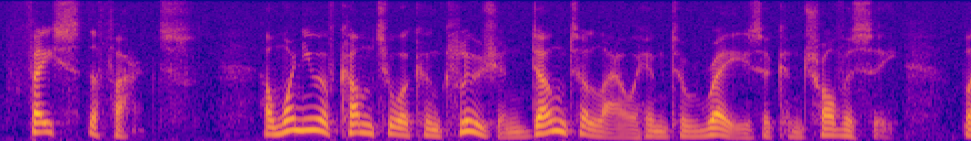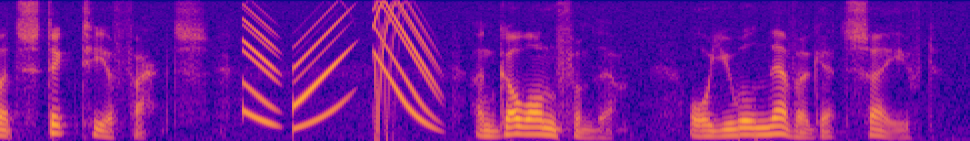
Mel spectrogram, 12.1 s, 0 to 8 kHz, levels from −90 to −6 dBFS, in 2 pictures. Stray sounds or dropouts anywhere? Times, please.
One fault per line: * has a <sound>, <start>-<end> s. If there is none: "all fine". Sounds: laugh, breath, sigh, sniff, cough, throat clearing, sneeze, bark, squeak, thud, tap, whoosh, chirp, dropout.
* has a chirp, 7.6-8.9 s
